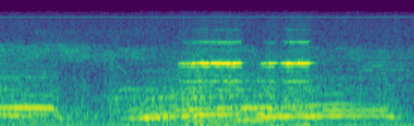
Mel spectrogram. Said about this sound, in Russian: Машина едет сквозь стадо коров.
